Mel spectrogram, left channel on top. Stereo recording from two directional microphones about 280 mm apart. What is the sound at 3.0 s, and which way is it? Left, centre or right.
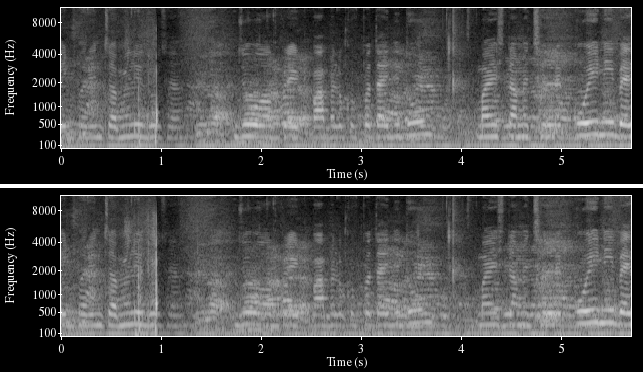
Speech, centre.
